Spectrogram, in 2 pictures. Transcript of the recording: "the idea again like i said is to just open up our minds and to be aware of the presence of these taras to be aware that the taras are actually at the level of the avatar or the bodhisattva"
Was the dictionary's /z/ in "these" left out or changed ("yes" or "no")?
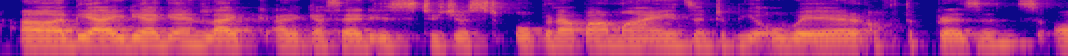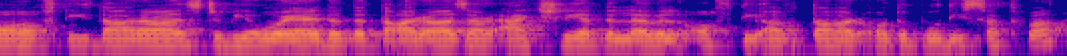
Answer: yes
